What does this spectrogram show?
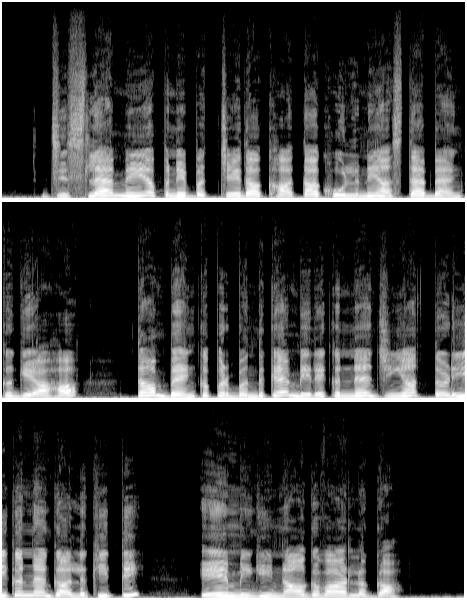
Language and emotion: Dogri, disgusted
